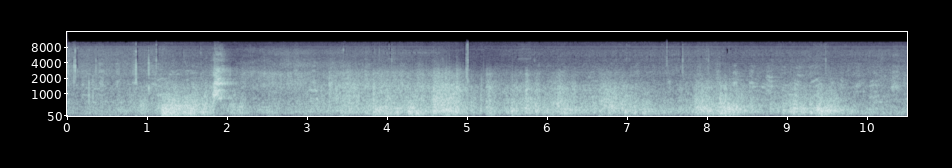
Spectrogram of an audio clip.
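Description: Storm noise: a steady rushing sound with three loud rumbling swells that rise and fade, about a second in, in the middle and near the end.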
